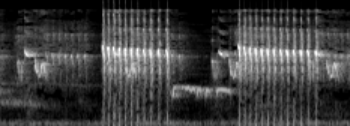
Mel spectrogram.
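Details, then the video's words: A female red-headed prinia calls a male with two long, rattling trills of rapid high notes, each about two-thirds of a second and sliding slightly down, with softer chirps between. "prenjak betina ngetirr panjang memanggil prenjak jantan"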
